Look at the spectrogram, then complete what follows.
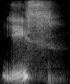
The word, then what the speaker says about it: Ys: The first is, and you're going to have to correct me if I'm mistaken on my pronunciation of this game. Ys?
